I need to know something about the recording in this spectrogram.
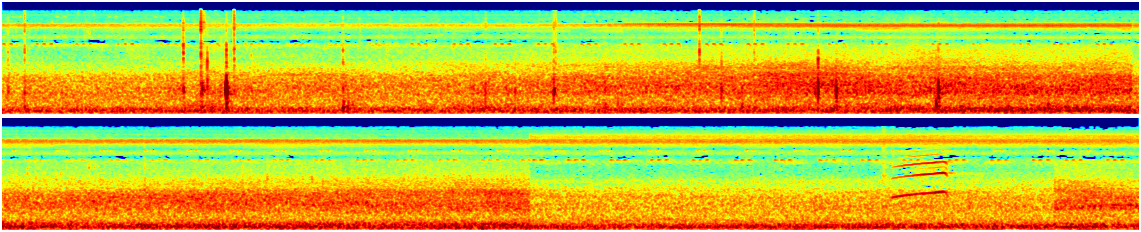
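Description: Steady night insect chorus, a high continuous trill, with one sharp click about two seconds in. Near the end a short run of high chirps: a bald eagle's first call of the morning.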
